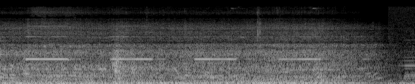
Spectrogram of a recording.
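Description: Hyster LPG forklift's backup alarm beeping, four single-pitch beeps about a second apart, over the low steady running of its engine.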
